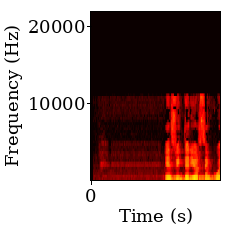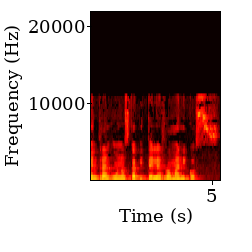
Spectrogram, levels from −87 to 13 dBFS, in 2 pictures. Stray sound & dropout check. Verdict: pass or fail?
pass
